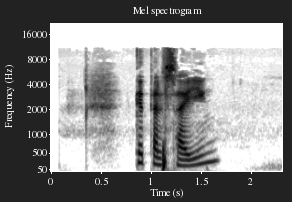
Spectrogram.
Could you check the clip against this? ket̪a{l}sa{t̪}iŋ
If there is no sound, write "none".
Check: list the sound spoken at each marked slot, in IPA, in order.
l, none

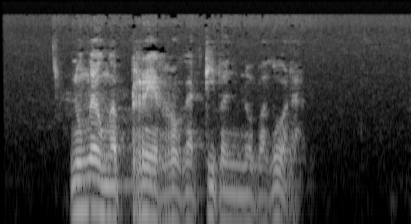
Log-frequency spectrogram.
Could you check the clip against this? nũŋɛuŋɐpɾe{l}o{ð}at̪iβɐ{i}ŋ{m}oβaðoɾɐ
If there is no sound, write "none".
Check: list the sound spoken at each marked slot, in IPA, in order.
r, ɣ, i, n

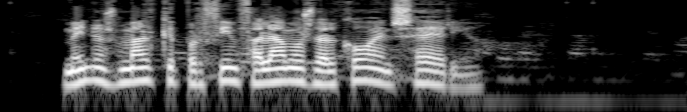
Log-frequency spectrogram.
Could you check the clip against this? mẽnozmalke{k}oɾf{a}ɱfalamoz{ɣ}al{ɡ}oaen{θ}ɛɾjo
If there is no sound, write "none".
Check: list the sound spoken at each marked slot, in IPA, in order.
p, i, ð, k, s

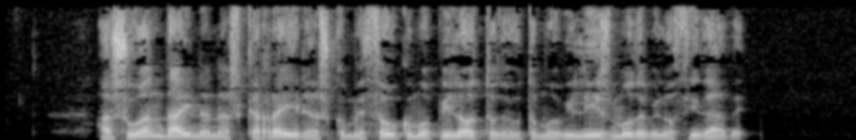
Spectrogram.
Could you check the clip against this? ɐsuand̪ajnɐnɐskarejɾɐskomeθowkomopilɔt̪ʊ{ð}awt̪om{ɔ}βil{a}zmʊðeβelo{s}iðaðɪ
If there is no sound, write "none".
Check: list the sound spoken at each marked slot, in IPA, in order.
ð, o, i, θ

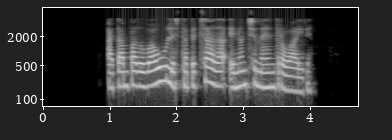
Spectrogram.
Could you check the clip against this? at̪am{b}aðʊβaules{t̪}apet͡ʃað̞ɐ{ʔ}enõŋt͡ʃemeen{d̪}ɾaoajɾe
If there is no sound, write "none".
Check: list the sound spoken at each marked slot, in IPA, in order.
p, t̪, ʔ, t̪

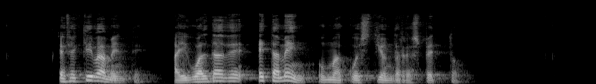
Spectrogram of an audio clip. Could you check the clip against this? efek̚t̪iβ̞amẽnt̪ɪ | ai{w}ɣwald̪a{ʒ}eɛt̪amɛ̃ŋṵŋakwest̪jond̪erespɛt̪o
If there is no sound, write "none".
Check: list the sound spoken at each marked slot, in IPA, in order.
none, ð

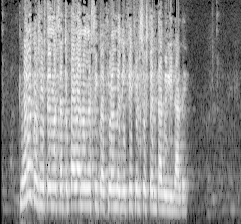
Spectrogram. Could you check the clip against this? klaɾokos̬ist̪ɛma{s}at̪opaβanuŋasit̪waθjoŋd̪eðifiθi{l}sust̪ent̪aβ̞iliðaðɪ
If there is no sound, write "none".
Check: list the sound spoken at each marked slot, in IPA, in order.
s, l

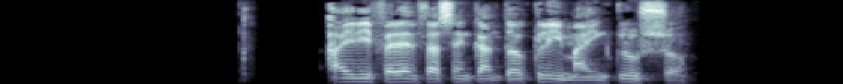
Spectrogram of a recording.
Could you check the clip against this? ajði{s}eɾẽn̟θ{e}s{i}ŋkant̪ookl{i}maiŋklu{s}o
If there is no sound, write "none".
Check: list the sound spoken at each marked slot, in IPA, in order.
f, a, e, i, s

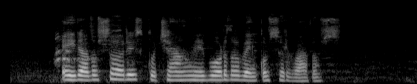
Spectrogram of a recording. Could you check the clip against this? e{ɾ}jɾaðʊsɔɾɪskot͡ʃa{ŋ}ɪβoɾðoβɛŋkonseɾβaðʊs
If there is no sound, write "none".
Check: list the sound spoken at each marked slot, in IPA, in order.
none, ŋ

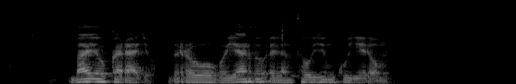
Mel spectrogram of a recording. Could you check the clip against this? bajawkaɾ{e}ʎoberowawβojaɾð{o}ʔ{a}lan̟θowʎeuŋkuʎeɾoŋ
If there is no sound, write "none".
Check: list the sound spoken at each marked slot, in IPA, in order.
a, o, e

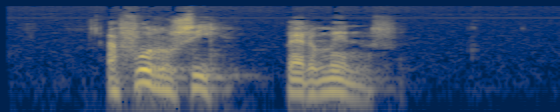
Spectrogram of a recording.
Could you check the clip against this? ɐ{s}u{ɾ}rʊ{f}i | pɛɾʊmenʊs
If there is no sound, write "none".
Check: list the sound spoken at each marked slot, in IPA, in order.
f, none, s

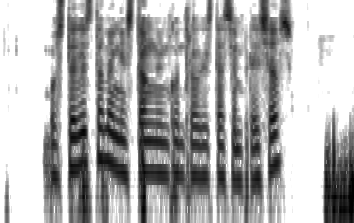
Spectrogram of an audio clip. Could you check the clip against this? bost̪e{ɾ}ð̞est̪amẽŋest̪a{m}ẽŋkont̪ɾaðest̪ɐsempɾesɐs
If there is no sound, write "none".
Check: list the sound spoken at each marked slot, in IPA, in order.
none, ŋ

